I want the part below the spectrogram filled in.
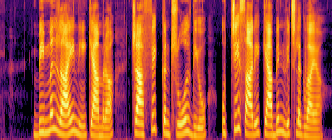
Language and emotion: Punjabi, neutral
